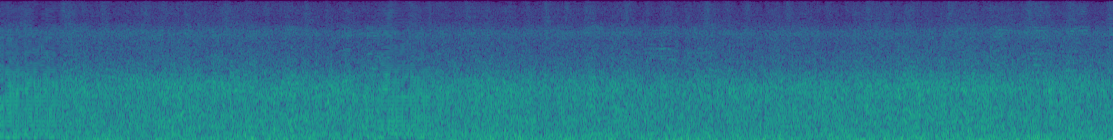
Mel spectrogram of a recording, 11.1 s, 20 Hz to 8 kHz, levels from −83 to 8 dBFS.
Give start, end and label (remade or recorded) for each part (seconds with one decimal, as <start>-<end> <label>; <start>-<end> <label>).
0.0-0.6 remade; 0.6-3.8 recorded; 3.8-4.3 remade; 4.3-11.1 recorded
